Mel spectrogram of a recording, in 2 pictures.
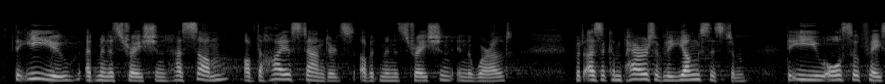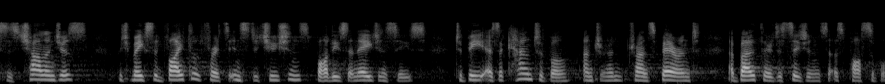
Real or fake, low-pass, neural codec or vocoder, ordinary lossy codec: real; 7.2 kHz; none; none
